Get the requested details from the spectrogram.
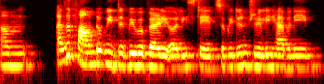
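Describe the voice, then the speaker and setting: A woman at a very fast pace and fairly low pitch, amid audible room echo. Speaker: venture capital investor. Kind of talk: interview.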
